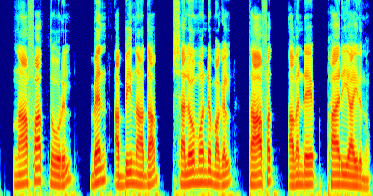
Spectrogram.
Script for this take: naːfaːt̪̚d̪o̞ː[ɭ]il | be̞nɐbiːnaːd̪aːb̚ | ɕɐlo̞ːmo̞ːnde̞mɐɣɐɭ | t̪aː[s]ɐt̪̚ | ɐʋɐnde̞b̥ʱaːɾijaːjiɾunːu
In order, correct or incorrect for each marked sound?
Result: incorrect, incorrect

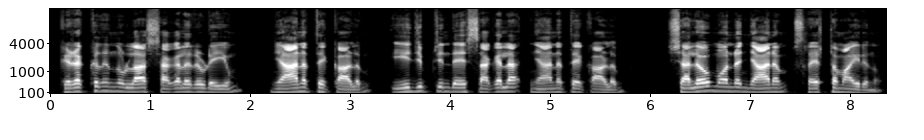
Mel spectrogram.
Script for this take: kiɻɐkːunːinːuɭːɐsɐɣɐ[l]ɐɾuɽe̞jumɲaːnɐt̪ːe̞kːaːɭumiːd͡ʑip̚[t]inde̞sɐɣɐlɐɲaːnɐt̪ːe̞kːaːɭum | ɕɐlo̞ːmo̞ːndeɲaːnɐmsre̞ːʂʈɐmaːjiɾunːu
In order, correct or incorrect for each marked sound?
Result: correct, correct

